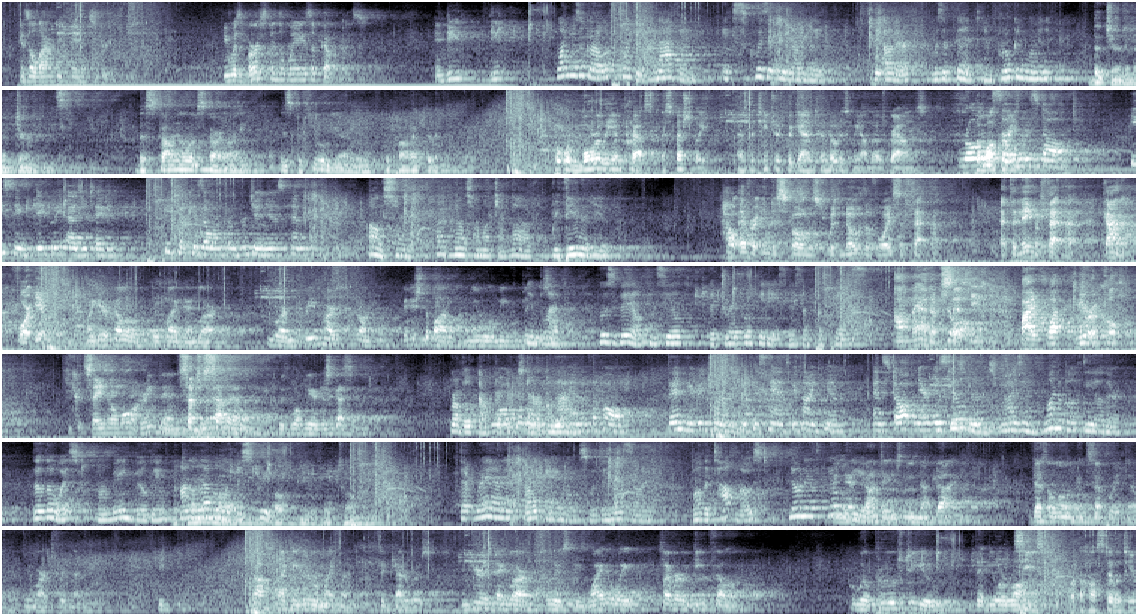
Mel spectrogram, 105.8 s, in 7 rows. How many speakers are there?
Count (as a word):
eight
